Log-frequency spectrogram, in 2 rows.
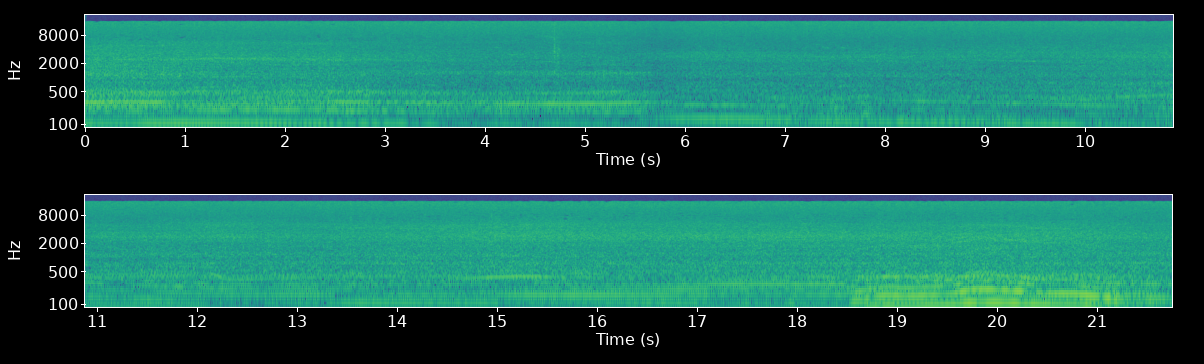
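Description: McLaren P1's twin-turbo V8 running at low revs, its note stepping up and down, then a short rev that rises and falls near the end, the loudest part.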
